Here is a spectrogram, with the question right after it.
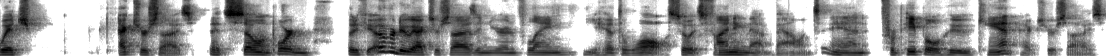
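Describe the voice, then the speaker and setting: Against a quiet background, a man talks at a moderate pace in a plain, everyday voice, medium in pitch with ordinary pitch variation. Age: 60s. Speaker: physician. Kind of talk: interview.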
